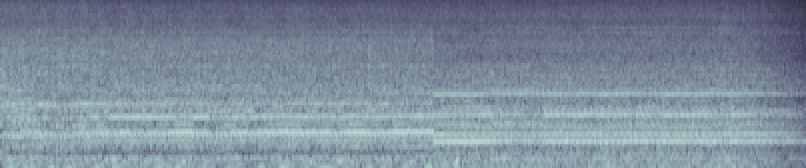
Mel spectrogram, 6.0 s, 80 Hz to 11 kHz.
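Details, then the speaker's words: Honda BF25 four-stroke outboard that had been submerged, restarted and left to warm up so moisture evaporates, before repeated oil changes to flush out emulsion: steady, even high-revving drone with stable pitch, dipping near the end; runs smoothly. "запустился даём прогреться проверяем работу"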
